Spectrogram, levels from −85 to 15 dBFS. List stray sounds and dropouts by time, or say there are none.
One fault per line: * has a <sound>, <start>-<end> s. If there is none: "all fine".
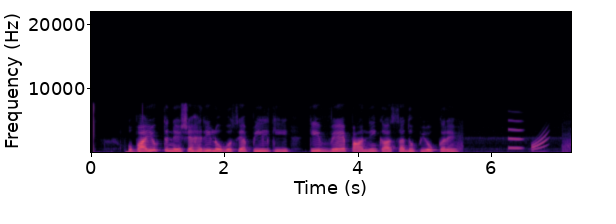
* has a chirp, 6.3-6.9 s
